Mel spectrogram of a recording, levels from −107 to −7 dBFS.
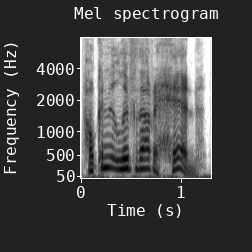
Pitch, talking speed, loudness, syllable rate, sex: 175 Hz, 320 wpm, -16 LUFS, 6.5 syllables/s, male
